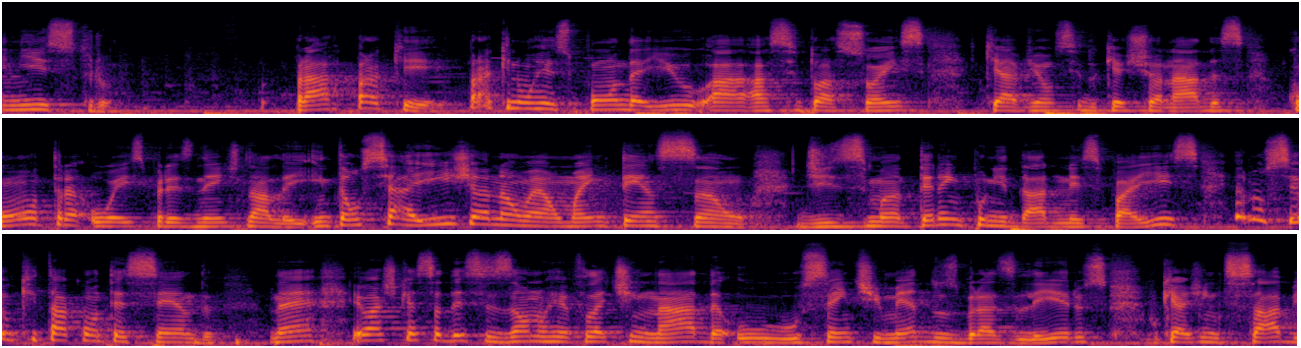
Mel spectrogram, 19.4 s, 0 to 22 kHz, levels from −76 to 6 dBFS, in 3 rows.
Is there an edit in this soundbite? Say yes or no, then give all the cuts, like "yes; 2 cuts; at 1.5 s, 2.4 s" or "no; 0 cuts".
no; 0 cuts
